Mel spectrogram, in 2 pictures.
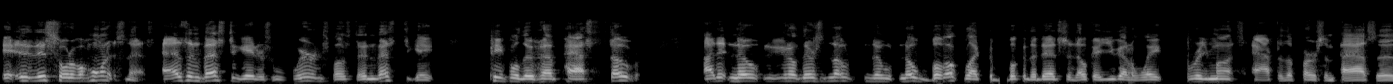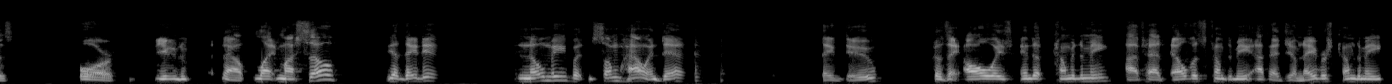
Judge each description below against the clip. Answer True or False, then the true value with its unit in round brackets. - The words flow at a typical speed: True (180 wpm)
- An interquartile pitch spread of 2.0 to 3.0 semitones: False (4.4 semitones)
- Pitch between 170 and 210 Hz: False (135 Hz)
